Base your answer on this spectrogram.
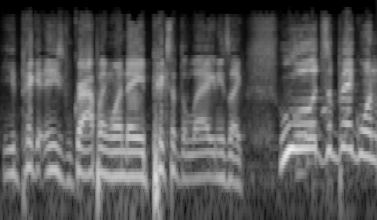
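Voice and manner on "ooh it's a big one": high, hammed-up kid hauling in a catch; mock fisherman excitement. Kid grappler picking up a leg like deep-sea fishing, imitated excitement. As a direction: whoop it like a deep-sea angler. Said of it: "Like he's deep sea fishing".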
